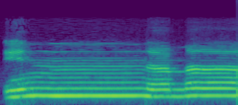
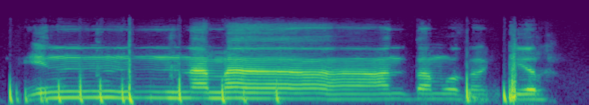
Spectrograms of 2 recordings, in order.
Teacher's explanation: This noon with the shadda, this will be prolonged for 2 seconds.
